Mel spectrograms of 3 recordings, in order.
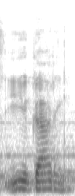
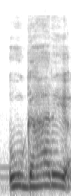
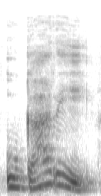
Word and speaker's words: Ugadi: This is how we pronounce the name Ugadi. Oh, ooh. Ugadi. Why was I saying you? Oh, it's Ugadi.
